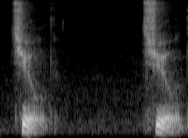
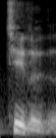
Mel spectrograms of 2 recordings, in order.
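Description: First: チルド as one syllable "chil'd"; native-style チルド, no "ru"; English child sound. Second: チルド as chi-ru-do with full vowels; added U. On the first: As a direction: run L into D on チルド without a U. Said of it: "チルドじゃなくて". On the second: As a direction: put a clear "ru" in チルド. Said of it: "Uが入ってしまいますけど". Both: Shown as a demonstration.

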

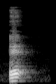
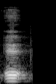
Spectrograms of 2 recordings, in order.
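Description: First: Short え from the back of the throat; throaty surprised "eh". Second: Said in the usual way. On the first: Shown as a demonstration. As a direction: pop out え as if startled. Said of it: "日本人のえではなくて". (日本人のえと違う、喉の奥の驚いた「え」) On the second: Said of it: "この普通".

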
